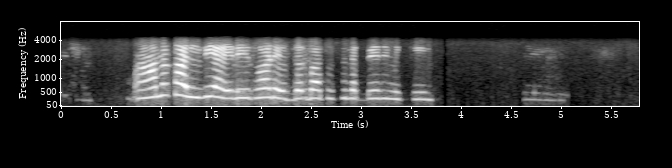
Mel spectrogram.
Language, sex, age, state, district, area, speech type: Dogri, female, 60+, Jammu and Kashmir, Reasi, rural, conversation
